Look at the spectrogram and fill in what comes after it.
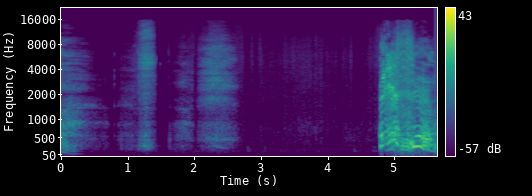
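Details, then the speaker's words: Recorded in a sound-treated room: soft breathy intakes and faint hisses after an earlier burst, then a sudden loud explosive sneeze; the sneezer reports a burning at the roof of the mouth and a tickle on sniffing. "That was fierce and quick. [Laughter] Whenever I sniff up, it starts to tickle."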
